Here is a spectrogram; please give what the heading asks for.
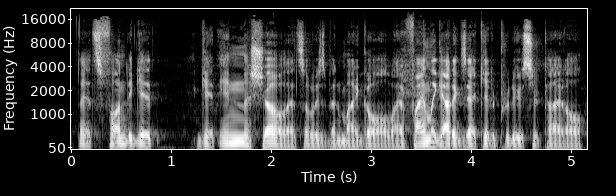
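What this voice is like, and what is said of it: Rich, smooth radio voice. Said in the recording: “you have that beautiful radio voice”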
